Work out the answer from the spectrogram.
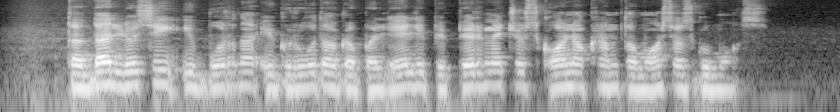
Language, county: Lithuanian, Vilnius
